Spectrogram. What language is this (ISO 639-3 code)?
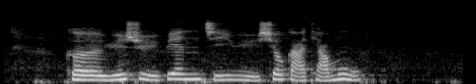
zho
